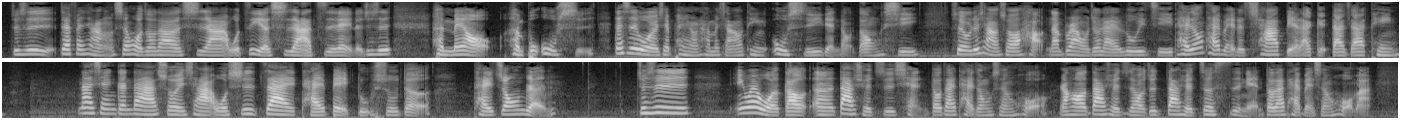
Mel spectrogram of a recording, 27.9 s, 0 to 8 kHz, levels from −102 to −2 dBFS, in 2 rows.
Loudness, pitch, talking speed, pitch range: -27 LUFS, 195 Hz, 285 characters per minute, 180-225 Hz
